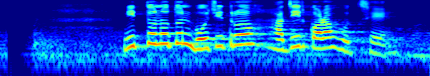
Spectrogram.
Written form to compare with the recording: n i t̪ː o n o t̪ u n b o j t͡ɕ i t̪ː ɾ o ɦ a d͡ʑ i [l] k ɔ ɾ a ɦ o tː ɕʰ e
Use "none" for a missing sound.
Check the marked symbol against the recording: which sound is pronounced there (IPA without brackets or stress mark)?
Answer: ɾ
